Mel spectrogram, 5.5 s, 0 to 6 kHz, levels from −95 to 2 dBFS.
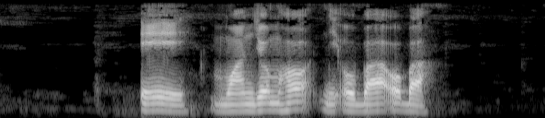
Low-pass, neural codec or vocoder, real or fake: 5.4 kHz; none; real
